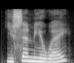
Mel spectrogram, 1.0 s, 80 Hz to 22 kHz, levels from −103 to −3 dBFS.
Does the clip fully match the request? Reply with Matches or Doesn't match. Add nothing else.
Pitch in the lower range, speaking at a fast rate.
Doesn't match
